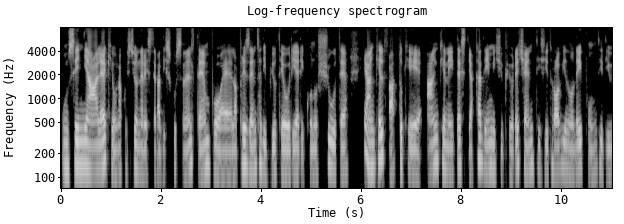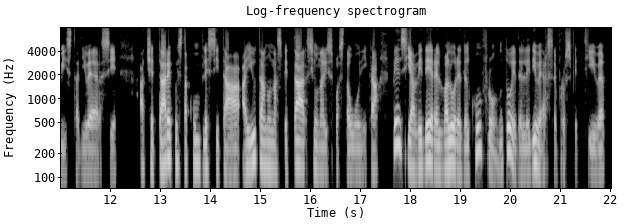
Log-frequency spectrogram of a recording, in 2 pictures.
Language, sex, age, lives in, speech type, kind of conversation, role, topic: Italian, female, 20-24, Italy, read, expert-assistant, expert, Come si possono riconoscere le fonti religiose affidabili su Internet?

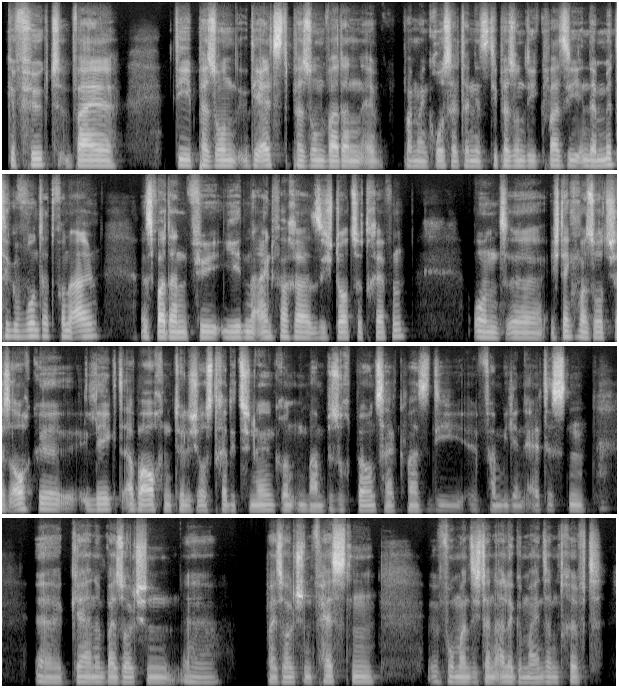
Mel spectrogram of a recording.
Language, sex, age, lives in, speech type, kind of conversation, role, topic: German, male, 25-29, Germany, conversation, podcast, guest, Welche Familientradition wurde in deiner Familie über Generationen weitergegeben?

